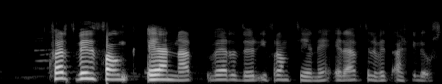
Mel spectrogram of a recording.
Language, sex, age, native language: Icelandic, female, 30-39, Icelandic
